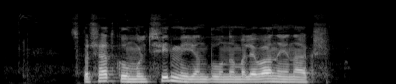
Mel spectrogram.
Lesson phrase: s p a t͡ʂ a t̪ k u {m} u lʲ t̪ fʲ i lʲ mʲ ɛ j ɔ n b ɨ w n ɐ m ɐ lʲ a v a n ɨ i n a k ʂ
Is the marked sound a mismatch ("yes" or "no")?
no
